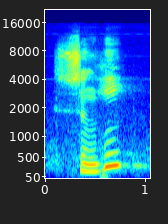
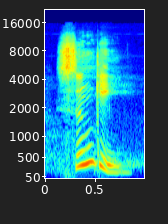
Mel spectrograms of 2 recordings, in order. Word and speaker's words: 승희: I'm 하고 난 다음에 제 이름을 다시 확인하는 경우가 많아요 왜 발음하기 어려우니까 승희 승희 승희 승히 그러면 아 승기 짜증나지만 그냥 승기로 그냥 살아요 중요하지 않으니까 왜냐면 걔랑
